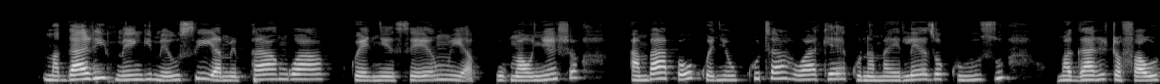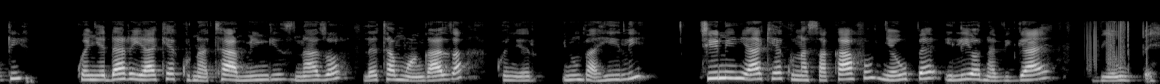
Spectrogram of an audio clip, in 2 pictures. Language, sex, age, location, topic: Swahili, female, 18-24, Kisumu, finance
